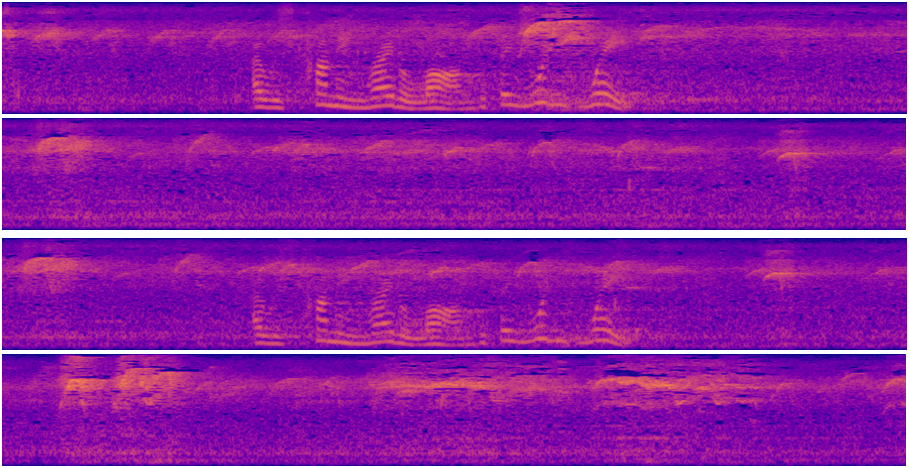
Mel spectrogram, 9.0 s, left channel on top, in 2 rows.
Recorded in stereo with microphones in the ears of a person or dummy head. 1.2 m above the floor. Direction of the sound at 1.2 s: 20° left (ahead or behind).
